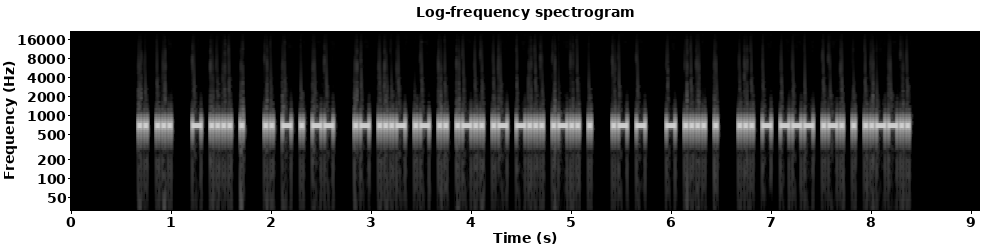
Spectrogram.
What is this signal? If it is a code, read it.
Morse code, heard as a keyed tone, about 37 wpm, 700 Hz. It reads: IS THE ITEM AVAILABLE AT THE STORE?
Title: Sentences from Top 1000 Words - Review Part 6 - 40wpm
